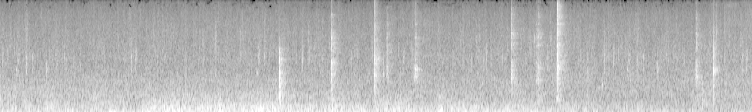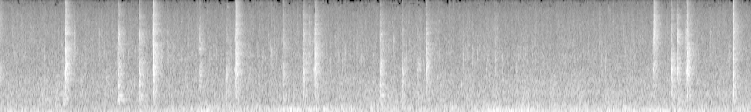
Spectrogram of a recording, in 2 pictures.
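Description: Steady rain hiss with patches of low rumble, and sharp clicks and taps scattered irregularly throughout.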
